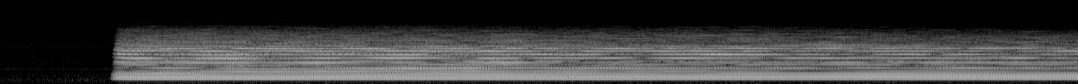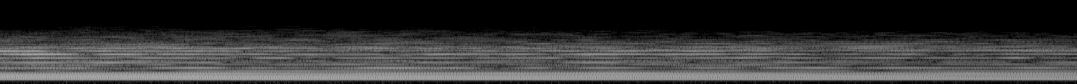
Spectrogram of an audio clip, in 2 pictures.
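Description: Leslie S5T variable-orifice five-chime locomotive air horn blowing a steady chord. It starts suddenly about a second in when the valve is opened and is fed only from a 20-gallon air tank with no compressor running. It grows gradually quieter as the tank pressure falls from 120 PSI.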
